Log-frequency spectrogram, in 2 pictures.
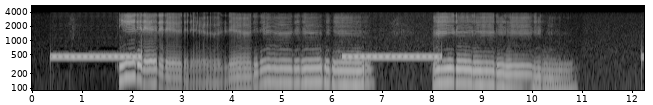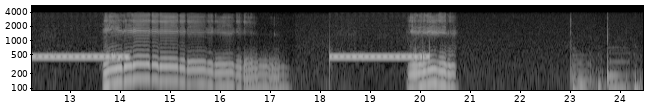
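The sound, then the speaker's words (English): The ringback tone of an outgoing phone call sounds four times. Each steady burst lasts about two seconds and repeats roughly every six seconds, with muffled voice-like sounds filling the gaps between rings. The call goes unanswered to voicemail. “And I don't want to do this alone, so he better answer his phone when I call, because if he doesn't answer his phone, we're in deep doo-doo.”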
